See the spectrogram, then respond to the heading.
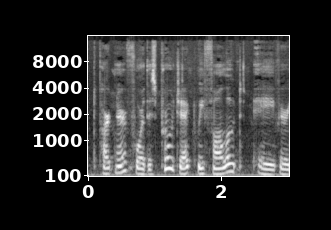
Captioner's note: speaking french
